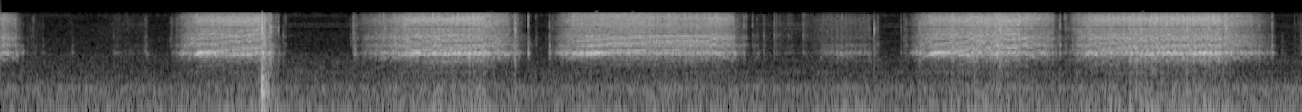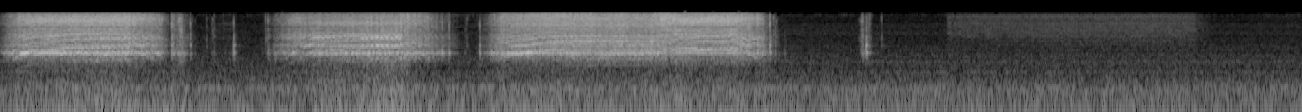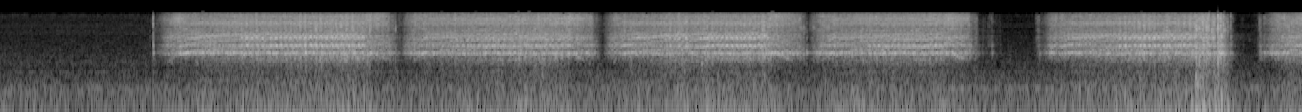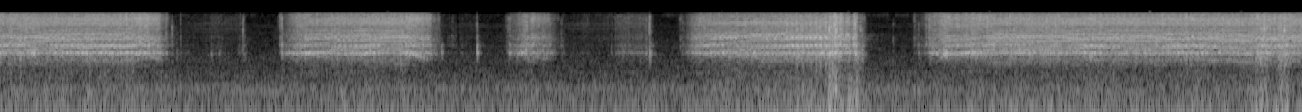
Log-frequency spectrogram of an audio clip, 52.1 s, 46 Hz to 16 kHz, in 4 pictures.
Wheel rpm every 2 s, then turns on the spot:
20, 60, 90, 90, 50, 100, 80, 50, 80, 140, 60, 0, 0, 10, 140, 110, 110, 90, 100, 110, 50, 70, 10, 100, 110, 160.
6-8 14-16 20-22 40-42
